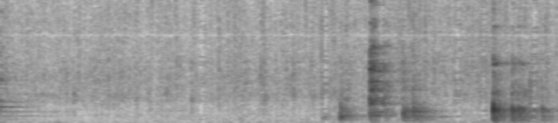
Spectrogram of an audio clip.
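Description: Beef and broccoli frying in a cast iron pan give a faint, steady sizzle, broken by a few sharper scraping stirs near the end.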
